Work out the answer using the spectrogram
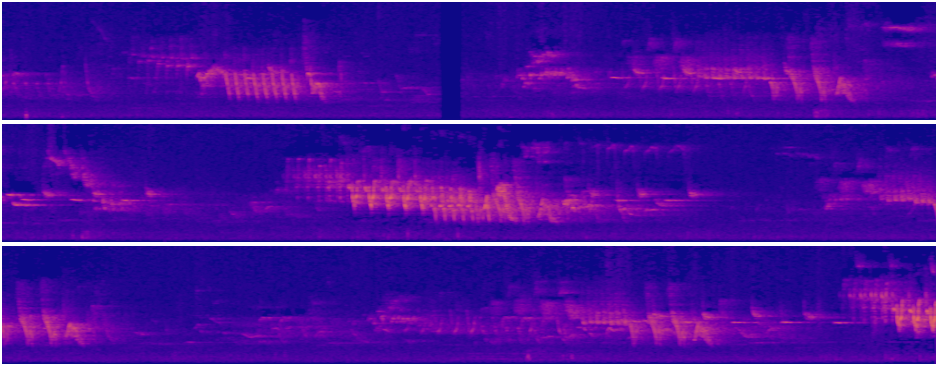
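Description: Small birds chirping in rapid trills, in bursts of a second or two that come every few seconds, over a faint steady background hiss.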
